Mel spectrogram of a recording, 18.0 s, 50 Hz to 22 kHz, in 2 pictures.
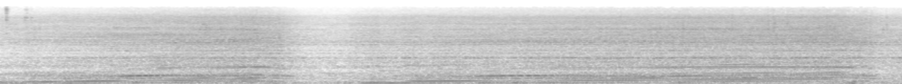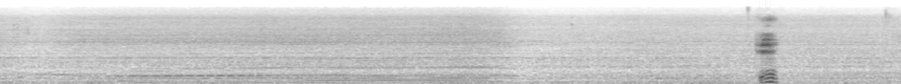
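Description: A 1966 Plymouth Barracuda Formula S's 273 V8 heard from inside the cabin, pulling up through the gears of its four-speed manual. The engine note rises, drops at a shift about three seconds in, rises again, drops at another shift around nine seconds, then pulls once more and eases off to a steady cruise.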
